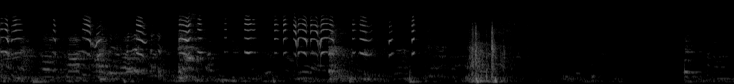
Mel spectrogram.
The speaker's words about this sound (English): Pardon me? It is a squeaky marker. Do you want me to lick it?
